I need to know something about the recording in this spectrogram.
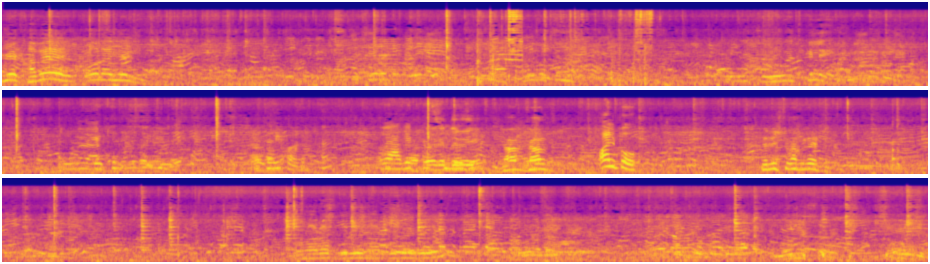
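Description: A metal spoon clinks and scrapes against a steel bowl.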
